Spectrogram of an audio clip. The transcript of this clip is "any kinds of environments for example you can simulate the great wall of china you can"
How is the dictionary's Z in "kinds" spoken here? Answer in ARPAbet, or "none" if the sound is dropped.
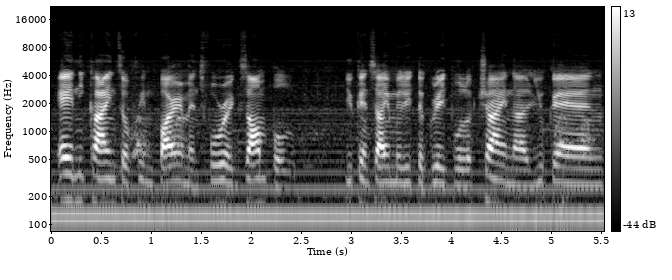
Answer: S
